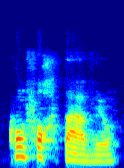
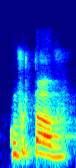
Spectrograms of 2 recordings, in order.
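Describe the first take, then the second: First: It is said with a Brazilian Portuguese accent. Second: It is said with a European Portuguese accent.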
